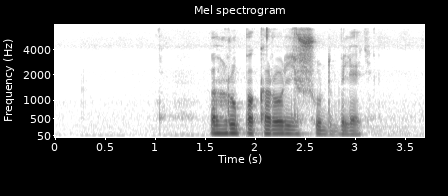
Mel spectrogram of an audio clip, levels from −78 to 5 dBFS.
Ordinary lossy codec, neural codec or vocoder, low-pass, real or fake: none; none; 7.2 kHz; real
